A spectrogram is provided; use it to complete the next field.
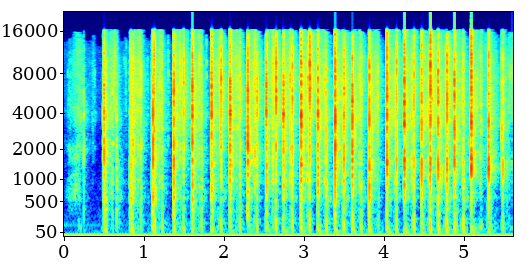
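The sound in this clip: Oracle cards are shuffled in a long run of crisp, rapid taps and flicks. Many short sharp clicks follow one another in a fast, steady rhythm, with no voices.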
